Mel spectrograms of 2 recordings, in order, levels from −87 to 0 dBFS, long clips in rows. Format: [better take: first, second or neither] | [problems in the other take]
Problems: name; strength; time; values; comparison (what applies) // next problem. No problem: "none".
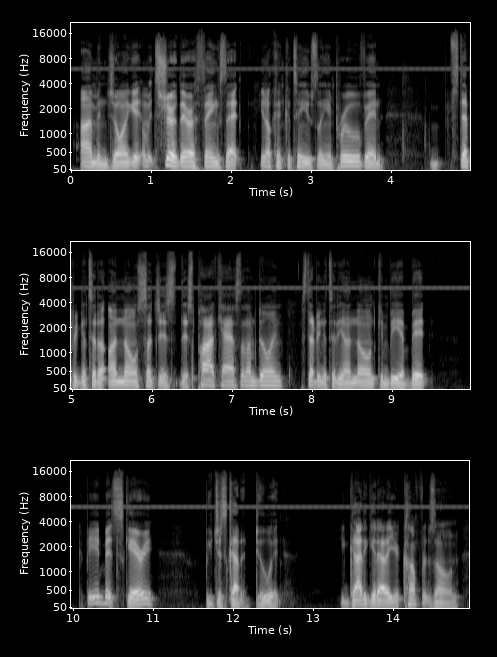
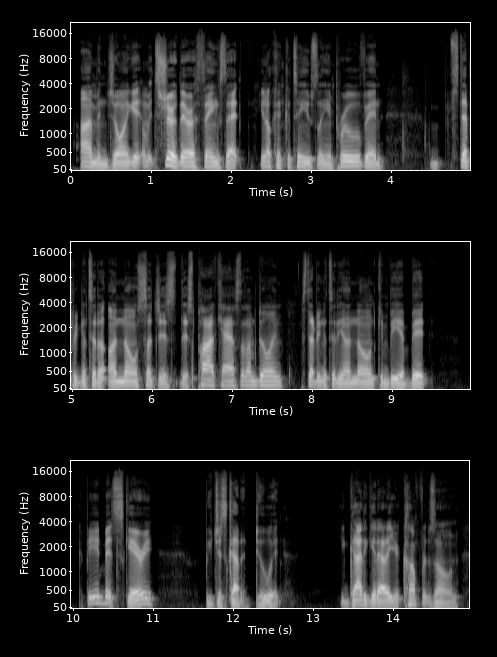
second | high-pitched whine; faint; throughout; 6 kHz, 30 dB below the speech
